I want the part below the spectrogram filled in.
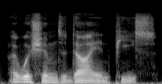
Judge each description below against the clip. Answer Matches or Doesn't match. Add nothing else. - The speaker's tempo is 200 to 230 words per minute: Doesn't match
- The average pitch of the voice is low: Matches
